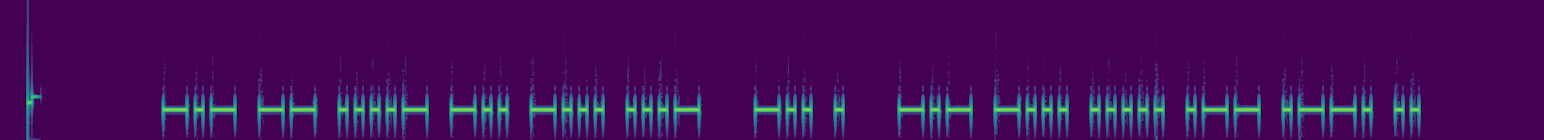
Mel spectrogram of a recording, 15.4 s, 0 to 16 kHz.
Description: Morse code, heard as a keyed tone, about 16 wpm, 700 Hz. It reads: KM4DBV DE KB5WPI
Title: USA Callsign DE Callsign - 6 Characters - 15wpm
